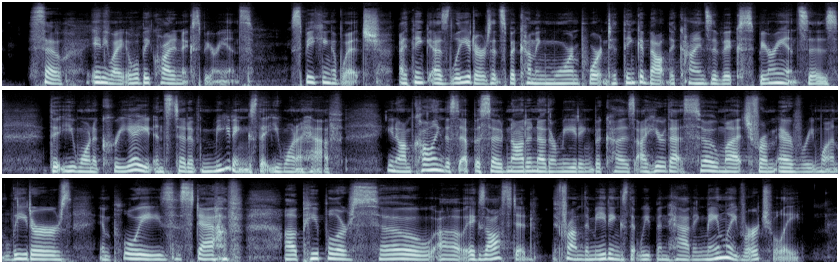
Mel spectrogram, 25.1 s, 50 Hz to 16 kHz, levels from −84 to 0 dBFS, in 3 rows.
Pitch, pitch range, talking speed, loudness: 180 Hz, 170-195 Hz, 175 wpm, -16 LUFS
